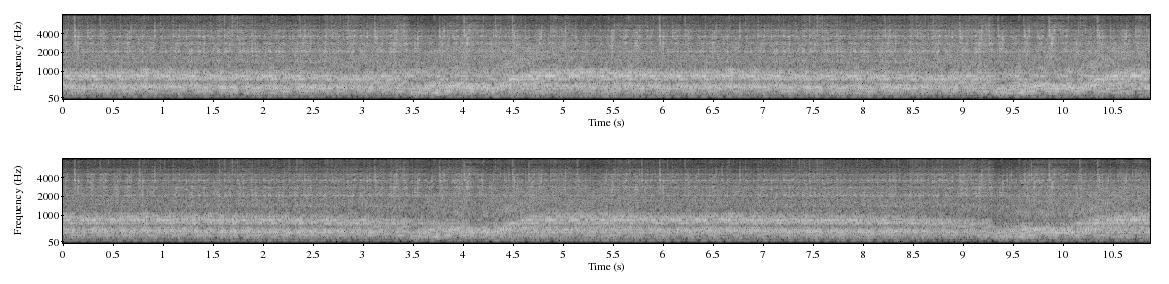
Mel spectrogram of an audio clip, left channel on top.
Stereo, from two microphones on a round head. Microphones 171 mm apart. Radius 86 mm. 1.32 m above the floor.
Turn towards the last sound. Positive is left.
No sound to turn to.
